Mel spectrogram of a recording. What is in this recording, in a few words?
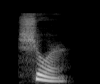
"sure", us female; everyone-can-use-english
